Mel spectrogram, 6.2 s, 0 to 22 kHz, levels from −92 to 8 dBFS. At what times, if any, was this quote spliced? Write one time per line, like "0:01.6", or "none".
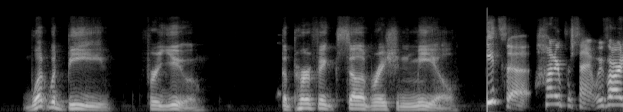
0:04.9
